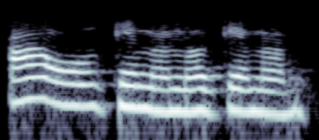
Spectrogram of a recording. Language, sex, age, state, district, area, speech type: Tamil, female, 18-30, Tamil Nadu, Madurai, urban, conversation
